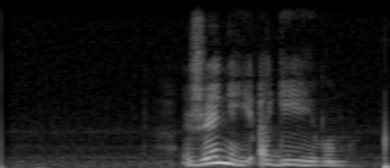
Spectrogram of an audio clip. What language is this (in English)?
Russian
